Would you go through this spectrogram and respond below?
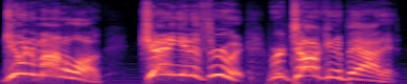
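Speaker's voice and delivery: high, loud brash shout; Zabrosk voice. Acted. Sidekick shouting that Joanne cramps the Renaissance Man show. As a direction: bark it out like an offended showman.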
